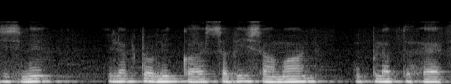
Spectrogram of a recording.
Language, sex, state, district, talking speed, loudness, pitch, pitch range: Hindi, male, Uttar Pradesh, Saharanpur, 95 wpm, -15 LUFS, 130 Hz, 125-130 Hz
